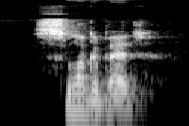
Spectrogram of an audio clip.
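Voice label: "slugabed", British English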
